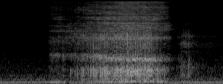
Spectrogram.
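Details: A single loud, rough snore lasting about a second.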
